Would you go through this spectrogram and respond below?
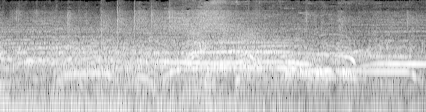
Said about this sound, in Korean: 리본을 자르며 본격적으로 개장을 알리는 발표를 하자 사람들의 환호가 터져나왔습니다.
